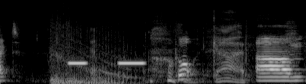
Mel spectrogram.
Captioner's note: beeping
